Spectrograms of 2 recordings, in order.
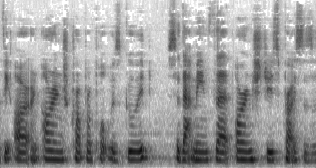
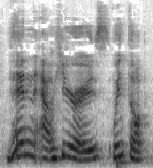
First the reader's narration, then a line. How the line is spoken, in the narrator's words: he shouts this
